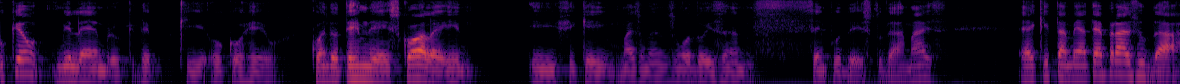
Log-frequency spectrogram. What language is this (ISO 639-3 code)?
por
